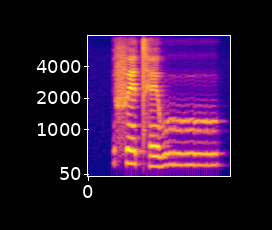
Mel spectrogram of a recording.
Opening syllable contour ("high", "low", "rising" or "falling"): high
